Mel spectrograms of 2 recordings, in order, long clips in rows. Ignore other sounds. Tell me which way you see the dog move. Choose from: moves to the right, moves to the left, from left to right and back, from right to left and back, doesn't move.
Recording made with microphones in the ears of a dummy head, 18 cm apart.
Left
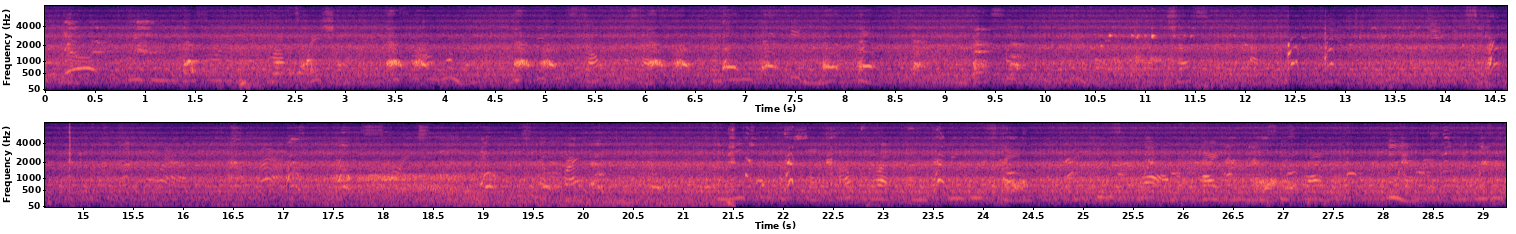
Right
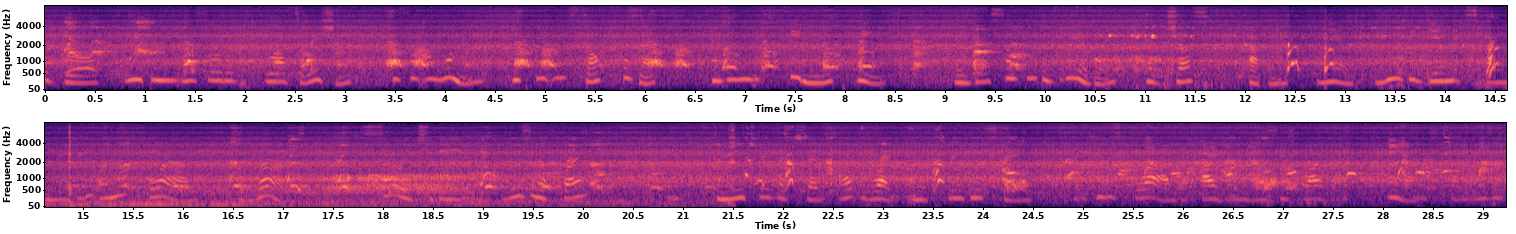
from left to right and back.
